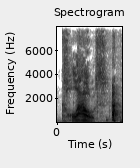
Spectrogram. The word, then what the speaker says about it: Clouse: mouse and klouse is not even like klouse kinsky it is c l o u s so it's just I called that out clouse so it's spelled the same as house yes uh by the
